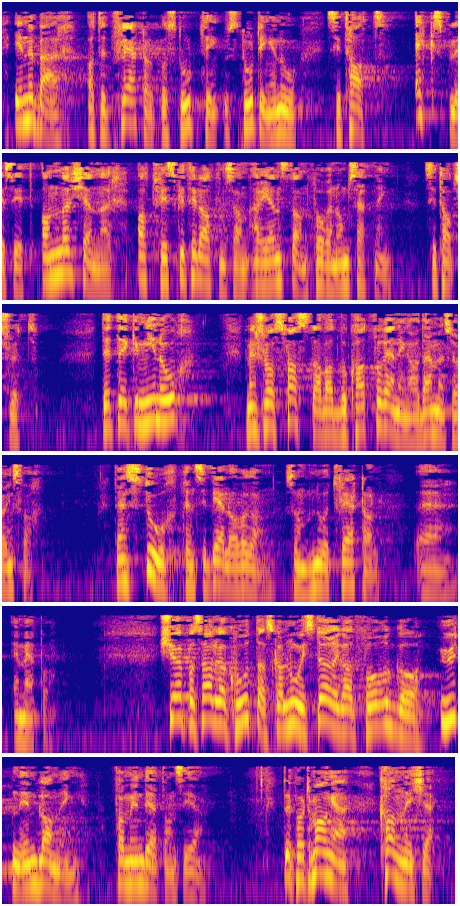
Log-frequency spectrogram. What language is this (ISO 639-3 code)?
nno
